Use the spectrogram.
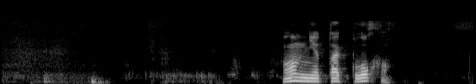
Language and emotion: Russian, neutral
